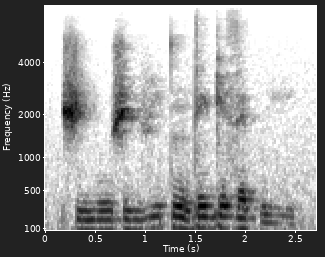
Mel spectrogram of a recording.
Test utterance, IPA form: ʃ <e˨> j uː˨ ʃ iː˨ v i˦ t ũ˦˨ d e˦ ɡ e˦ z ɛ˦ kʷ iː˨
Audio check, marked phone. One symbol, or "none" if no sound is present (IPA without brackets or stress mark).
i˨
